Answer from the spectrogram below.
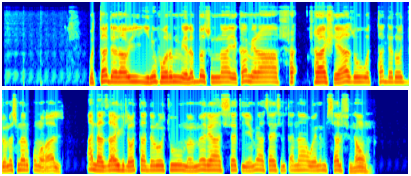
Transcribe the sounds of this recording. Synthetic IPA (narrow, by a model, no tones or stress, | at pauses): wɔt̪ːad̪əɾawijunifo̞ɾɨmjɛləbːəsunːajɛkʰameɾa | fɾaʃjɛjazuwɔt̪ʰːad̪əɾo̞t͡ʃːbəməsməɾkʼoməwal | ʔand̪azːaʃləwɔt̪ʰːad̪əɾo̞t͡ʃːuməməɾijasi̥sət̪ʼjɛmːijasajsɨlt̪ʼənawɔjnɨmsəlfnəw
